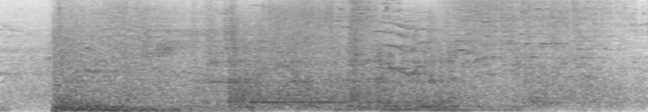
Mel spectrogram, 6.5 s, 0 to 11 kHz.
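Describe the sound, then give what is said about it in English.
A loud, dense crashing and splintering din, meant as orcas (killer whales) attacking small boats, bursts in after a short moment and roars on steadily for several seconds, chaotic, like a hull being battered, with no voices. “Scientists say that over 20 orcas, also known as killer whales, have been attacking small boats.”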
